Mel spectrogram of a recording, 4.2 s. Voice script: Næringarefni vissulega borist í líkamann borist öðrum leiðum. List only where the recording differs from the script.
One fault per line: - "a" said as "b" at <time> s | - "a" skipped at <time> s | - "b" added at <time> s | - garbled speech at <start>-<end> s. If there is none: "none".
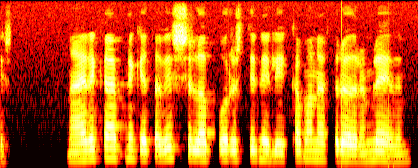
- "geta" added at 1.4 s
- "inn" added at 2.5 s
- "borist" said as "eftir" at 3.2 s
